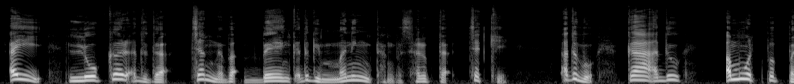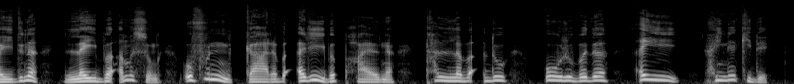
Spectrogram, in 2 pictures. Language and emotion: Manipuri, disgusted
